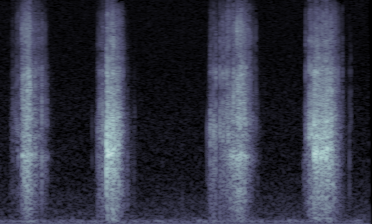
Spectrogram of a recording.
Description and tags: Pills shaking and striking against the bottle's interior surface.
pills, shaken, shaking, shook, rattle, motion, rattling, shake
